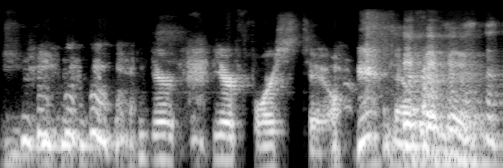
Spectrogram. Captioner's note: laughing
